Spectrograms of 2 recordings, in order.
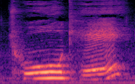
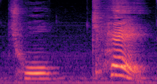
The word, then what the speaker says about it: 좋게: So this word is not 좋게, it is 좋게.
